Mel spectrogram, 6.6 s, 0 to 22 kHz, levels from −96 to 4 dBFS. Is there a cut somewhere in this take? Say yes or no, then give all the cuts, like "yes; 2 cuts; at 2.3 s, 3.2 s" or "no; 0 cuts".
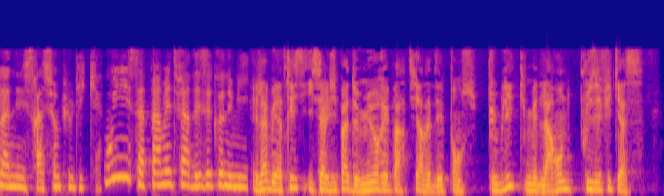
yes; 2 cuts; at 1.0 s, 2.5 s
